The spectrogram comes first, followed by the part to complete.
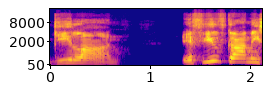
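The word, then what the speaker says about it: Ghislaine: is silent guillain guillan gilan maxwell am i speaking french now is it guilan spencer the s is silent gilan if you've got me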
